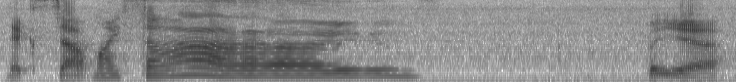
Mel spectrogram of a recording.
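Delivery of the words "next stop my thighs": high train whistle into a long drawn-out call; mock train call. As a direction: play the train, stretching the last word. Mimics a train announcing its stop.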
